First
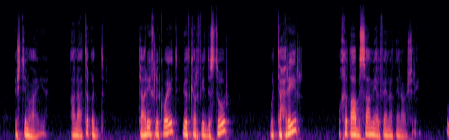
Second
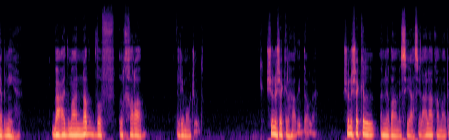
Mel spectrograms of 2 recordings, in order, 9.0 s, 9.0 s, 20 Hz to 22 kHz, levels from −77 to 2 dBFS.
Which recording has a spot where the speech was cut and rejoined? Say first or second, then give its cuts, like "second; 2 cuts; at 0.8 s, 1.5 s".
first; 2 cuts; at 1.4 s, 3.6 s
